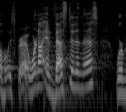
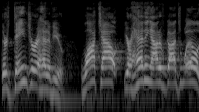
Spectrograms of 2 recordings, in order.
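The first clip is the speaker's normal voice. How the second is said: louder, higher alarm calls; loud alarmed warning; urgent warning; 4 semitones higher, 6 dB louder than usual. Retold or imitated. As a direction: shout a warning to someone about to fall. Spirit warning of danger.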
